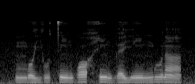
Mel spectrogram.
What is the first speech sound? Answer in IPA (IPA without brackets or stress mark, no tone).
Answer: m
